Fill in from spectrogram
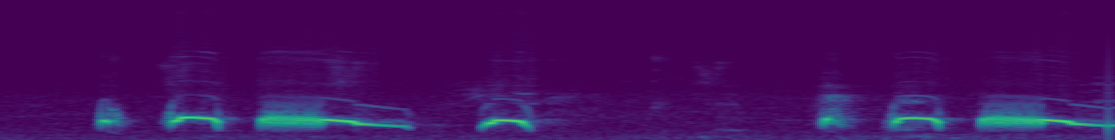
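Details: Spotted dove kept as a decoy to lure wild doves, cooing its phrase twice: short note, arched coo, long descending drawn coo, closing rounded coo, with a brief pause between phrases.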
